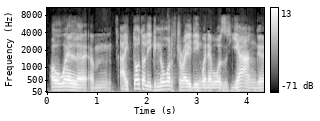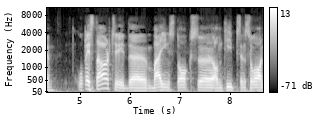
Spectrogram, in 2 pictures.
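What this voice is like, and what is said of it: Italian accent. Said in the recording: “Italian accent”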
